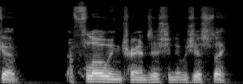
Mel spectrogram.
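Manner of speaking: ordinary delivery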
